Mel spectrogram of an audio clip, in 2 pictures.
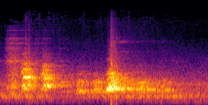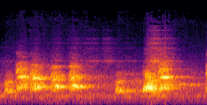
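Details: Dog barking in clusters of rapid rough barks, a louder sharp bark punctuating each group, with a steady low hum beneath.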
